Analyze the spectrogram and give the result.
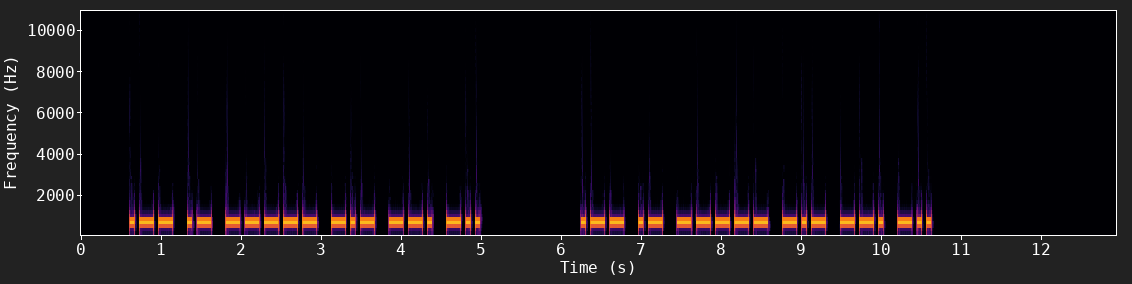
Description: Morse code, heard as a keyed tone, about 20 wpm, 700 Hz. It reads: WA0KGD WA0KGD
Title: USA Call Signs - 6 Characters - Repeated 2x - 20wpm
